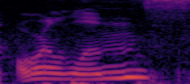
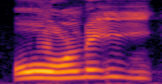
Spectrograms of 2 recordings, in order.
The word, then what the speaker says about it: Orleans: And it's not Orleans. – Orleans.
